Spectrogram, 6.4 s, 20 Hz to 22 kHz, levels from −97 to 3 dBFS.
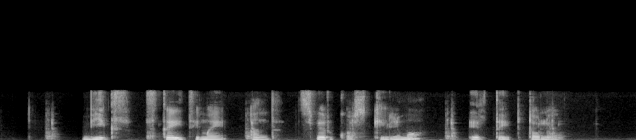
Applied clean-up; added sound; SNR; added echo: neural mask model RNNoise.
